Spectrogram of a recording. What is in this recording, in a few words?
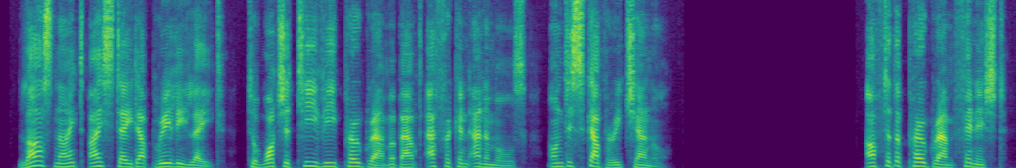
uk a strange dream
